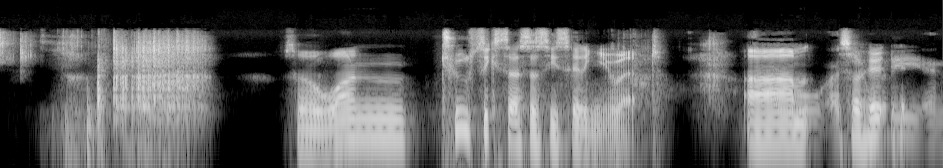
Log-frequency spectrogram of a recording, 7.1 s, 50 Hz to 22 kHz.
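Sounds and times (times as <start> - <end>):
handful of dice clattering onto a hard tabletop: 0.0 - 1.6
speech: 2.2 - 5.0, 5.6 - 7.0.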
